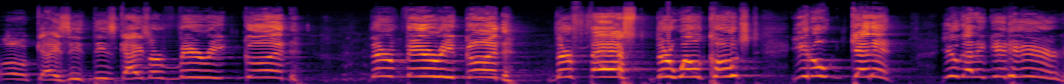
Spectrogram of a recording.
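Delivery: put-on ballistic coach voice, very high, drawn out. Retelling the coach's reaction after the JV team gained yardage: imitating a coach going ballistic. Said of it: "Coach goes ballistic".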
